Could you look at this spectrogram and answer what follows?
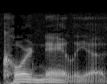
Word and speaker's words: Cornelia: field and then uh another popular ancient Roman name for a woman Cor Alia Cornelia C's like K's um now V's are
